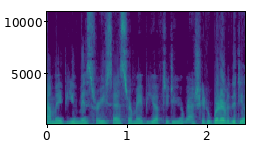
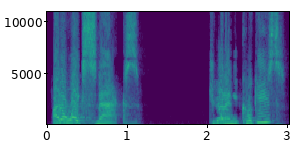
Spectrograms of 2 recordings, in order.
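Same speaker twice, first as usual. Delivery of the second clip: put-on grumpy kid voice; 5 semitones higher, 4 dB louder than usual. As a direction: play the pouting kid. Child's reply voiced by therapist.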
